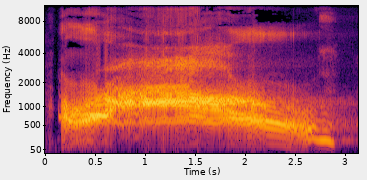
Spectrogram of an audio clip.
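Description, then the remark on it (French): A person roars like a dragon, one loud sustained growling cry lasting nearly three seconds, rough and throaty, sliding down into a gravelly rattle at the end. “C'est un dragon! J'ai jamais vu de dragon!”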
